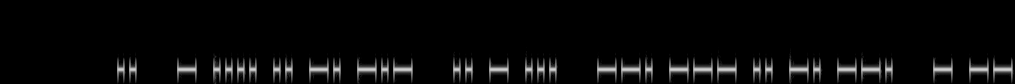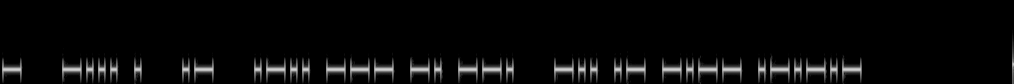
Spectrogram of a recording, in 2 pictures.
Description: Morse code, heard as a keyed tone, about 20 wpm, 700 Hz. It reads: I THINK ITS GOING TO BE A LONG DAY.
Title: Sentences with 7-Word Phrases - 20wpm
